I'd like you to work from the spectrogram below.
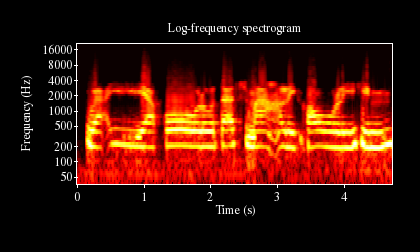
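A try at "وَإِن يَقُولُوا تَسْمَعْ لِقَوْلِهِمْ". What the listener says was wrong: Wa iyaqulu dipanjangkan idgham bi gunnahnya Ibu. Wa iyaqulu.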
